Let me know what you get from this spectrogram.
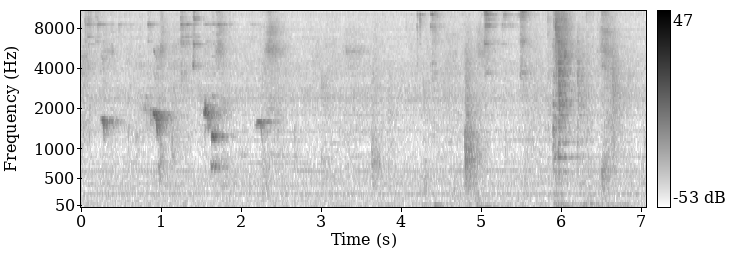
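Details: Pug puppy whining for his brother's food: several short high-pitched squeaky cries clustered early, then scattered clicks and softer noises with long quiet gaps.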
